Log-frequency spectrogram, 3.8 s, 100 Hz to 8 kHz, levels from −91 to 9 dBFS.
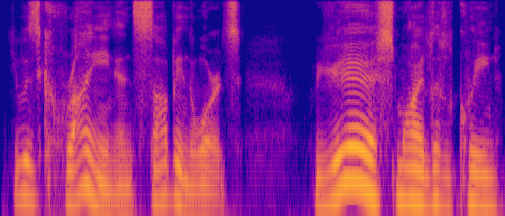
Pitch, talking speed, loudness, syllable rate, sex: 120 Hz, 175 wpm, -17 LUFS, 4.2 syllables/s, male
